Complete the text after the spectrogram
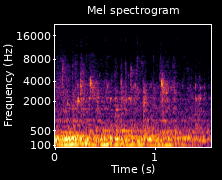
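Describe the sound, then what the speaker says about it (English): Short grain rice being washed and drained in water, a close, steady rush of running and sloshing water like a tap filling a bowl, continuous and fairly loud. "Wash and drain, wash and drain."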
